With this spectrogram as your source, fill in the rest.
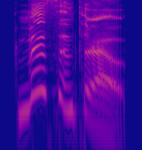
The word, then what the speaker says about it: misanthrope: and miss anthro misanthrope how do you say that way missin throat that's right mister and missing throat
